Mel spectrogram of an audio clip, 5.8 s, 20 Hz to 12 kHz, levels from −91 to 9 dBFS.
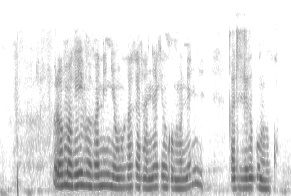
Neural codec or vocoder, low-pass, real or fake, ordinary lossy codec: codec, 16 kHz, 16 kbps, FreqCodec, smaller model; 7.2 kHz; fake; Opus, 16 kbps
